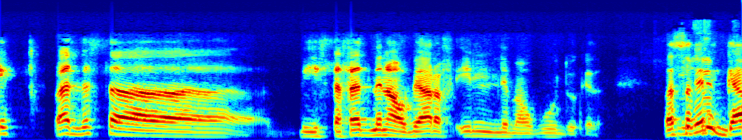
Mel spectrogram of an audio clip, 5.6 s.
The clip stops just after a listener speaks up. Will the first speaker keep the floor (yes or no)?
yes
